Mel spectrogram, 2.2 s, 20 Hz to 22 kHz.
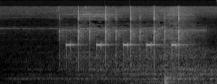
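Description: Short high key beeps from an ICOM ID-52 handheld radio, five in quick succession starting about half a second in, as its keys are pressed to step through the Bluetooth settings menu, with light button clicks.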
